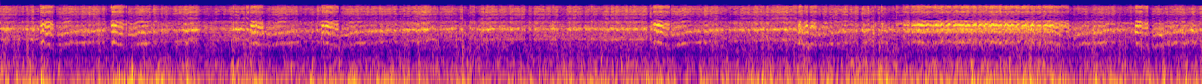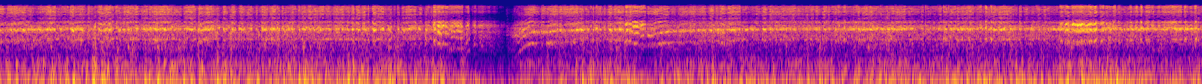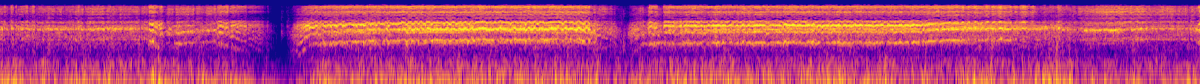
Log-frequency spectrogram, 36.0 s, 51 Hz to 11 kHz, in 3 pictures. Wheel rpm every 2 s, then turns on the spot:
190, 180, 230, 200, 200, 190, 230, 230, 140, 210, 230, 230, 200, 140, 180, 180, 220, 220.
none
